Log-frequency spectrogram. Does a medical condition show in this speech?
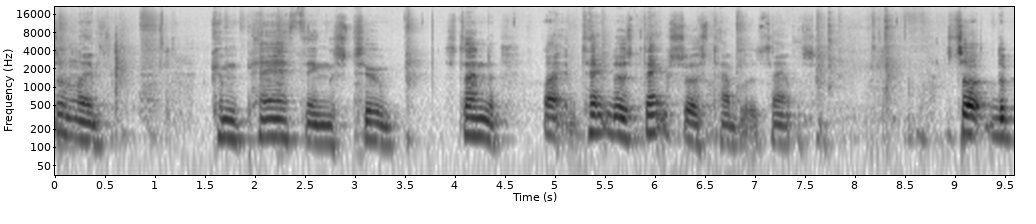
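Yes: motor neuron disease; advanced motor neuron disease diagnosed in Dubai age 48 after year of misdiagnosis, muscle weakness; 4 years post-diagnosis, daily hypoxic breathing exercises, three-monthly breathing tests, blood oxygen 99%, young-adult lung capacity; speech weakness, not brilliant but understandable, muscle machine on atrophy setting for voice box, still talking.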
